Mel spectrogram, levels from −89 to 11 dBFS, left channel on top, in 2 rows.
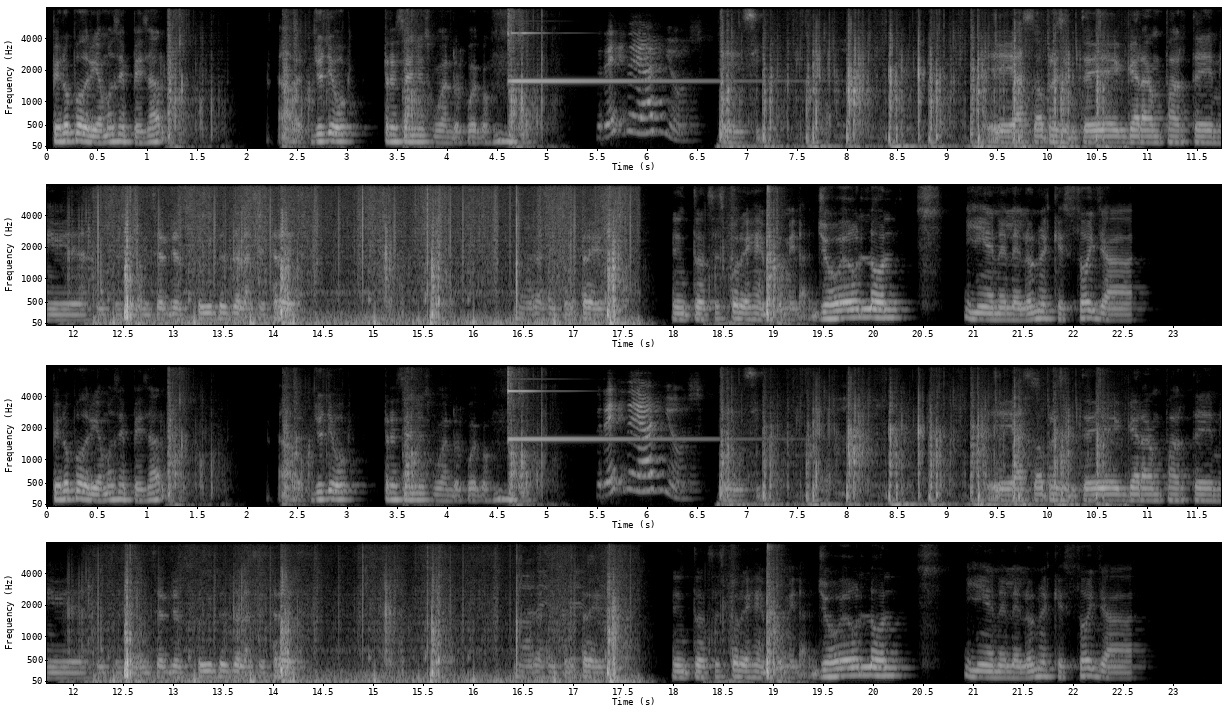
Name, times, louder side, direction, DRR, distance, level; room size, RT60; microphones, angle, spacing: voice 1, 0.1-1.2 2.3-3.1 3.4-4.9 6.7-7.2 9.4-14.3 16.4-17.5 18.0-20.7 20.9-22.6, left 2 dB, 40° left, 0.9 m, -32 dB
sound 1, 1.2-1.7 2.3-2.9 3.5-4.0 4.6-5.0 6.7-10.8 11.9-12.9 13.5-14.3 15.0-16.1 16.7-17.6 18.3-19.3, left 1 dB, 15° left, 1.3 m, -33 dB
Glockenspiel, 4.6-7.1, right 2 dB, 20° right, 4.7 m, -32 dB
voice 2, 5.5-6.5 7.9-8.4 9.4-9.7 16.5-17.1, right 2 dB, 90° right, 5.1 m, -40 dB
sound 2, 12.2-17.7, left 3 dB, 65° left, 0.8 m, -36 dB
23.5 x 8.2 x 7.1 m
head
